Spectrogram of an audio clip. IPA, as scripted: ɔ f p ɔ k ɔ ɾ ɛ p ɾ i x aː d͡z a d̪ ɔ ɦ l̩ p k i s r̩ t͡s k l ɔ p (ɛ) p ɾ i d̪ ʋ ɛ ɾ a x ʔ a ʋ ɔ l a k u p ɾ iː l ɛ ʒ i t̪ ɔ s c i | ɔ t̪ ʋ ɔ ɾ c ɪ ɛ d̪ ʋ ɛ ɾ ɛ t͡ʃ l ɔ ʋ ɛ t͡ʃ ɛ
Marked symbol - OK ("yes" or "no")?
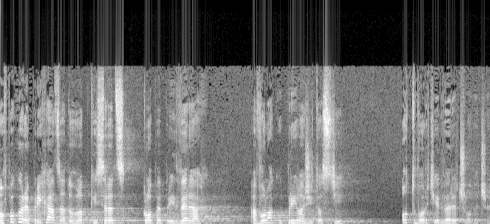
yes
